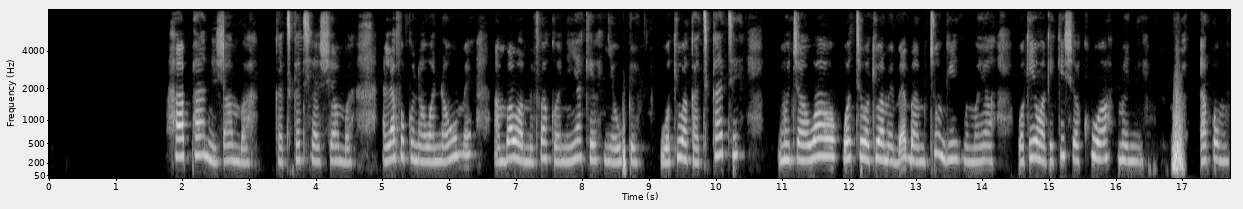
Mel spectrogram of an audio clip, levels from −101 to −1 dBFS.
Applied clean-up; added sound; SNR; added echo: neural mask model Resemble Enhance denoiser.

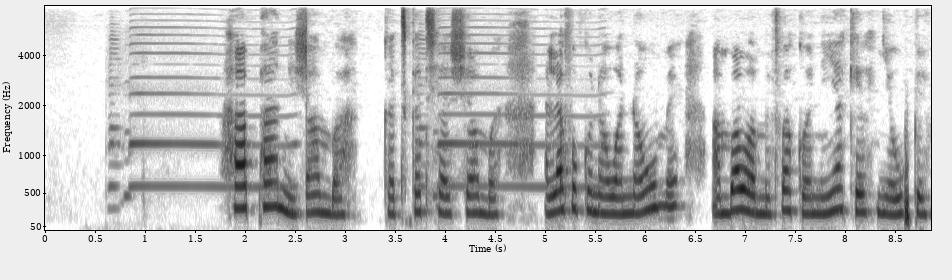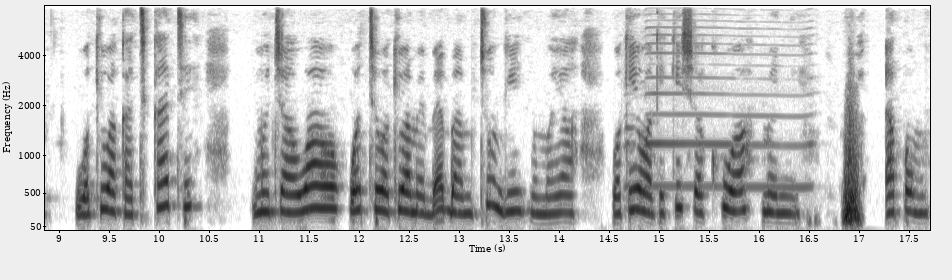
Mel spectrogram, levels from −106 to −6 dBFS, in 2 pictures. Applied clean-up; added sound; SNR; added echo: none; Harmonica; 19 dB; none.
